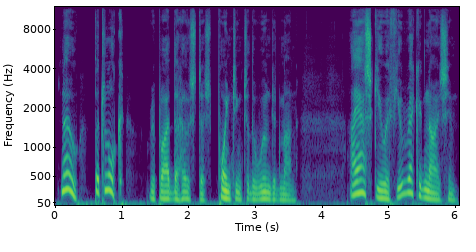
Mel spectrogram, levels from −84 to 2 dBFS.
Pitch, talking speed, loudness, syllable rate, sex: 135 Hz, 180 wpm, -20 LUFS, 5.6 syllables/s, male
